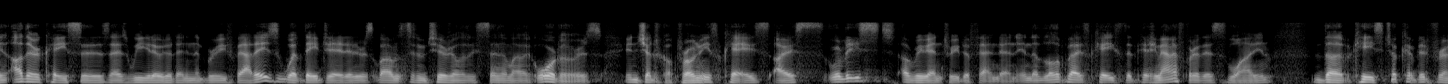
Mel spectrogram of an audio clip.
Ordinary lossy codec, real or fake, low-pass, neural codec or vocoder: MP3, 64 kbps; fake; 7.2 kHz; codec, 16 kHz in and 24 kHz out, 0.4 kbps, LongCat-Audio-Codec, four codebook decoder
